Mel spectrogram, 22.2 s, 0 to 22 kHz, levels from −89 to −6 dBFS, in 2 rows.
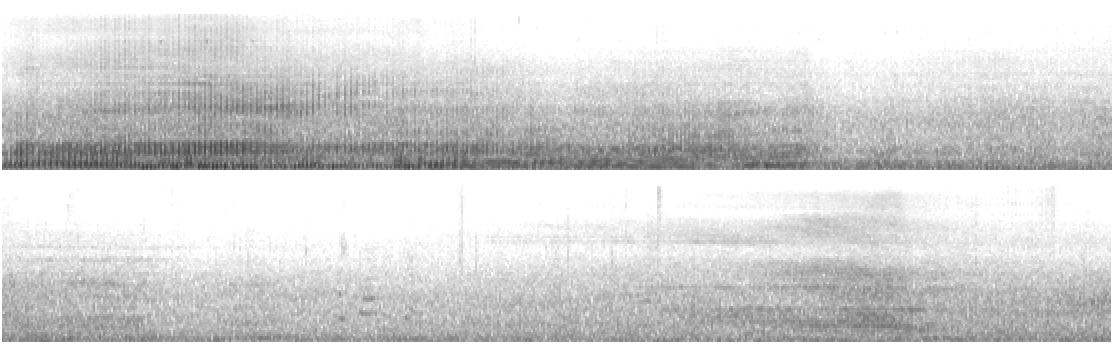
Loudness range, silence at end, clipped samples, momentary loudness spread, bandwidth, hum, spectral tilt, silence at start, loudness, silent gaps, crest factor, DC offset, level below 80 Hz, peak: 19 LU; 0 s; under 0.1%; 19 LU; 16.5 kHz; none; -7 dB/octave; 0 s; -39 LUFS; none; 22 dB; under 0.1%; -54 dBFS; -16 dBFS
